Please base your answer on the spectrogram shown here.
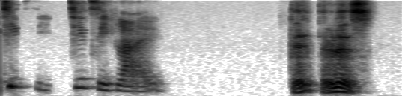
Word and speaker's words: tsetse: Teats flies. It's a tsetse fly.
